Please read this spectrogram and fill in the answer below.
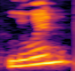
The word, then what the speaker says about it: Lewin: And you let us know in the book that you were influenced by the work of Lewin.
